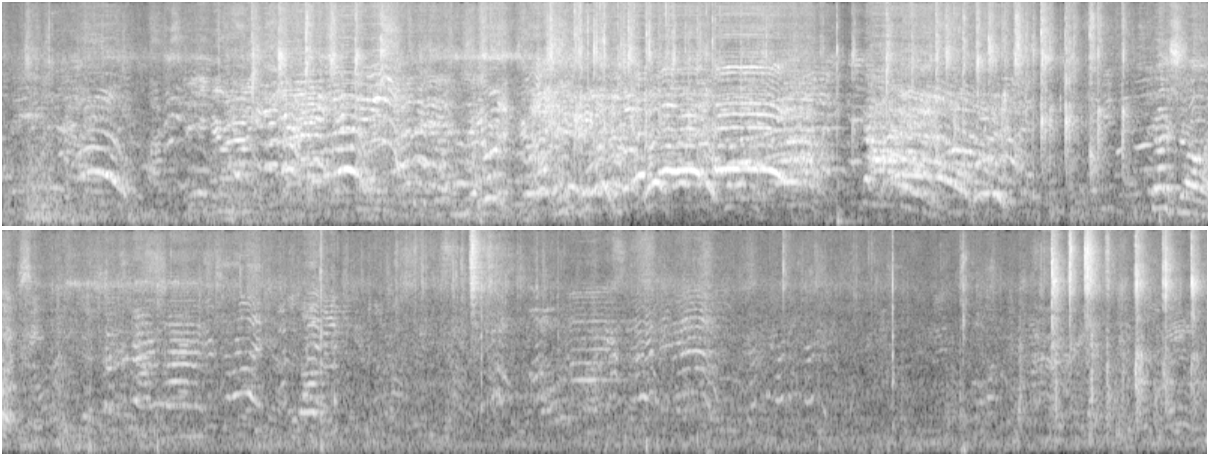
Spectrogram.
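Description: Women and girls nearby talk and call out with animation.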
